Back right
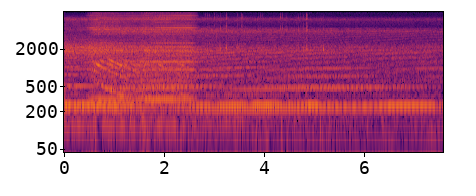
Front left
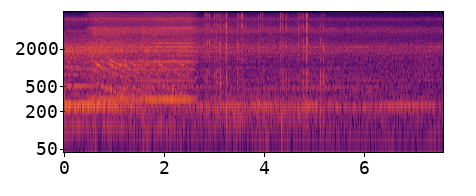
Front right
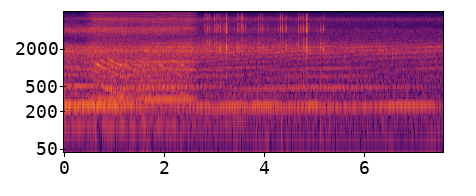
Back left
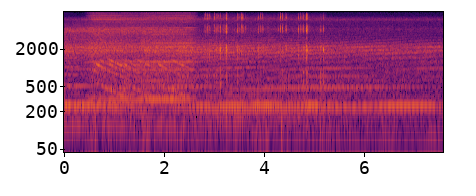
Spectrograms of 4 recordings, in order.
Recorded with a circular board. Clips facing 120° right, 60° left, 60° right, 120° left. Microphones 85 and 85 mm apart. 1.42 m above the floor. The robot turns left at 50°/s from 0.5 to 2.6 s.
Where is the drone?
35° right; by 7.6 s 155° right.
